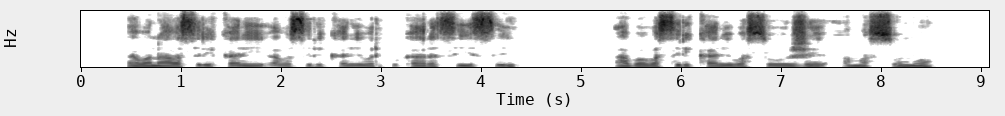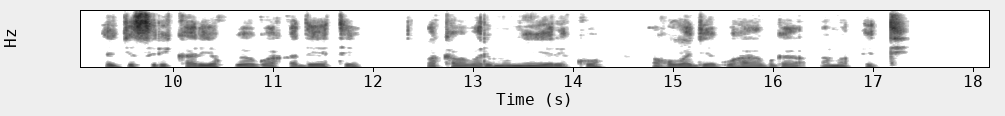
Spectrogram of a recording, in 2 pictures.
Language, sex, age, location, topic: Kinyarwanda, male, 36-49, Musanze, government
